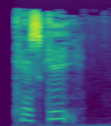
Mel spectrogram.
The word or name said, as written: kanske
